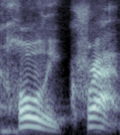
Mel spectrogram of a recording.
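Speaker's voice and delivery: sudden high loud holy crap; surprised exclaim. Retold or imitated. Salesman to Nancy, loud surprised burst. Reacting to smell in house.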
